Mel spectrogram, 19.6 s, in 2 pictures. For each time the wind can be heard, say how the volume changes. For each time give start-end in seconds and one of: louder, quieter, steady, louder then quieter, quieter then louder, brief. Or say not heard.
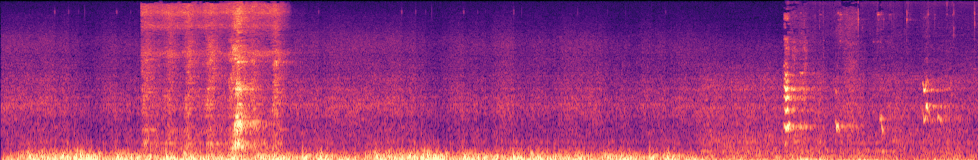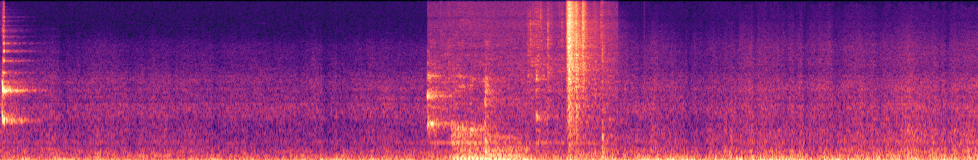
0.0-19.5 quieter then louder.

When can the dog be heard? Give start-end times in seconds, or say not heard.
1.4-2.9, 7.8-9.8, 14.0-15.9.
